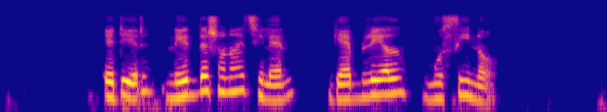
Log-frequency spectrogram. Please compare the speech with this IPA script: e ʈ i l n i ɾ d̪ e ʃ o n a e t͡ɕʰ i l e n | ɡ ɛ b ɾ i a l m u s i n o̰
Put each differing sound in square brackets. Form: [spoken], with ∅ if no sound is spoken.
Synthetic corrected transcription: e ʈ i [ɾ] n i ɾ d̪ e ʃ o n a e t͡ɕʰ i l e n | ɡ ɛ b ɾ i [e] l m u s i n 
